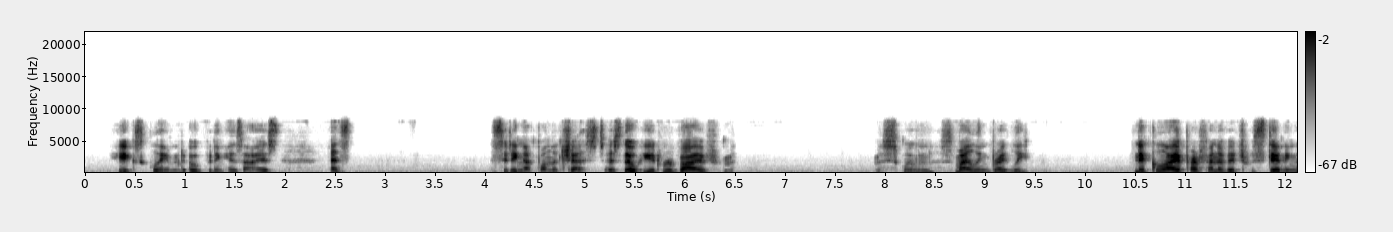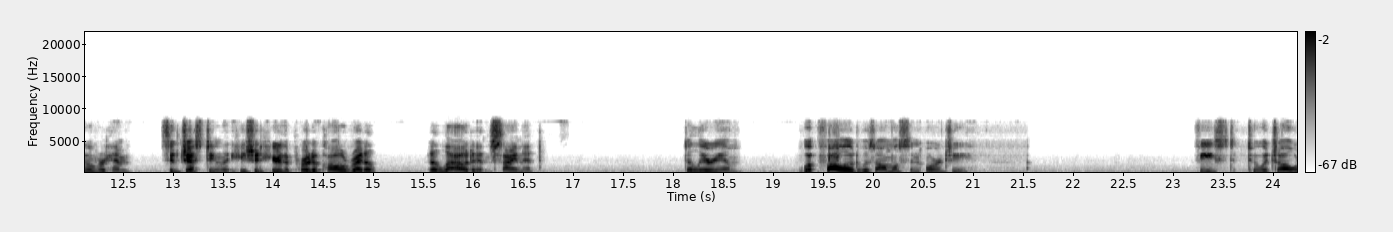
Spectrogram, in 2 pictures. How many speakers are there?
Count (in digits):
1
